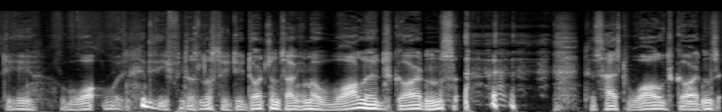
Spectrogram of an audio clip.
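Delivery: usual speaking voice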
